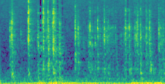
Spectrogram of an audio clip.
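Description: Faint typing on a computer keyboard: a quick run of key clicks as code is entered.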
